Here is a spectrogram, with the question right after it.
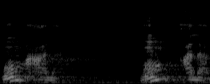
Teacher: اعلی کھڑا زبر قائم مقام الف مدہ کہ اس کو ایک الف کے برابر کھینچ کے پڑھیں گے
